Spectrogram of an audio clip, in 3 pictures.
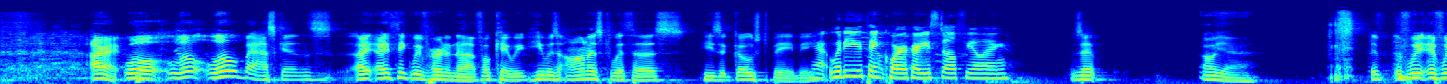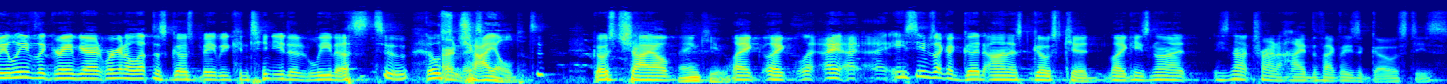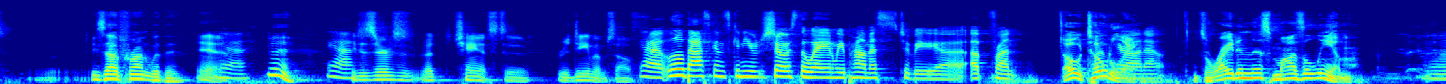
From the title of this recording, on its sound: LIVE from Austin, TX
